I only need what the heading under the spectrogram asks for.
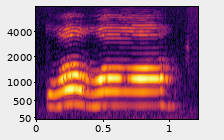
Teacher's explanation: طغا میں طا اور غین دونوں موٹے حروف ہیں, موٹے پڑھے جائیں گے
